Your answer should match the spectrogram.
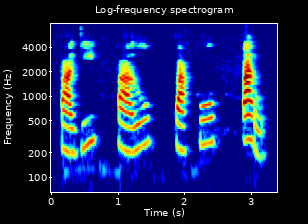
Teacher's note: Selanjutnya ada fonem P. Pada suku kata terbuka dibunyikan P, letup. Dibunyikannya secara letup atau lepas.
